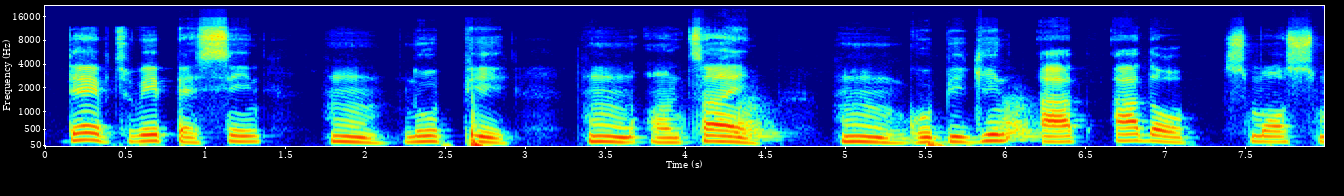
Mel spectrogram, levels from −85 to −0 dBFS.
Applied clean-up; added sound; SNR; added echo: neural mask model RNNoise.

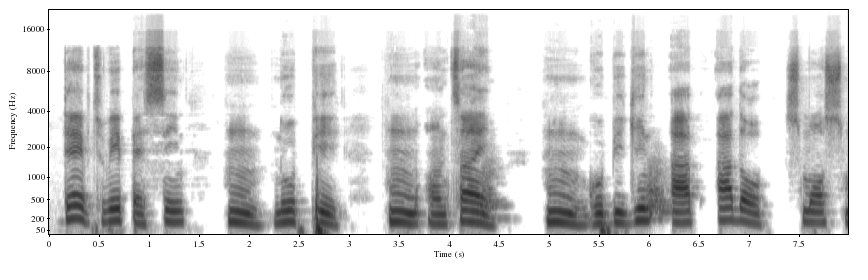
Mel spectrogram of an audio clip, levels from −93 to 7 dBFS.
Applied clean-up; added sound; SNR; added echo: classical method Wiener filter.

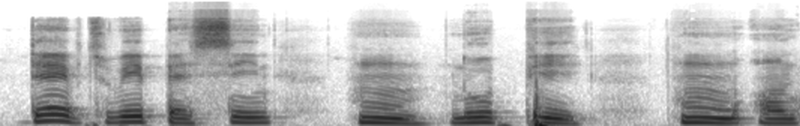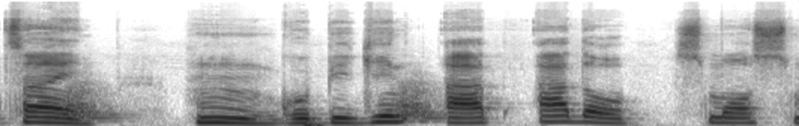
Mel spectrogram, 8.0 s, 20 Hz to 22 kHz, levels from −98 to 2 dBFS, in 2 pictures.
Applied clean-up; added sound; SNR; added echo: none; Brass instrument; 16 dB; none.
